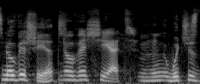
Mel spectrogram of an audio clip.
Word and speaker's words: Novitiate: of it and I didn't know how to pronounce it correctly it's novitiate know this yet which is the school that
